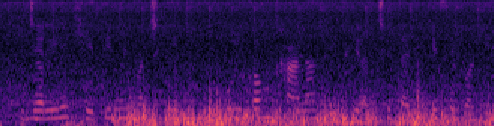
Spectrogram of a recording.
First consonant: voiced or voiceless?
voiced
